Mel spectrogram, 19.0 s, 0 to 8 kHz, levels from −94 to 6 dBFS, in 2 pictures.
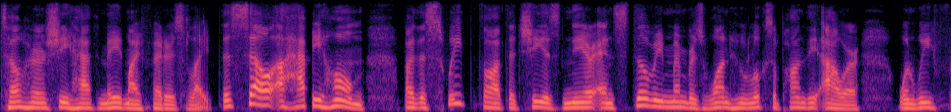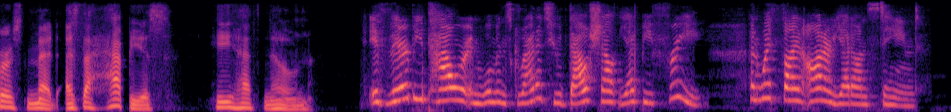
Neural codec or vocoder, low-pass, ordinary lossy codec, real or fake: none; 7.2 kHz; Opus, 32 kbps; real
